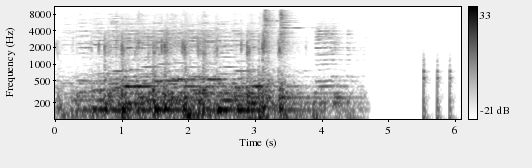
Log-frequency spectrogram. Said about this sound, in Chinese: 过了一会儿，管家敲门进来，想请老人家上床休息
